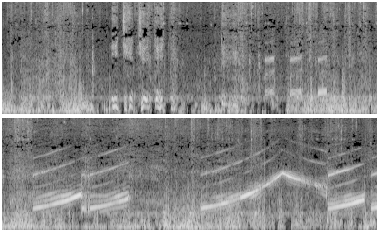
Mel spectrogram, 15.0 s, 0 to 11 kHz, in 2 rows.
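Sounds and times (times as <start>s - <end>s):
motorcycle engine rumbling and whining: 3.5s - 15.0s.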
